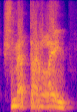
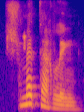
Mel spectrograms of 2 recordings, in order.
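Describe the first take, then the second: First: It is said harshly with a hard T. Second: It is said softly with a flowing T.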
